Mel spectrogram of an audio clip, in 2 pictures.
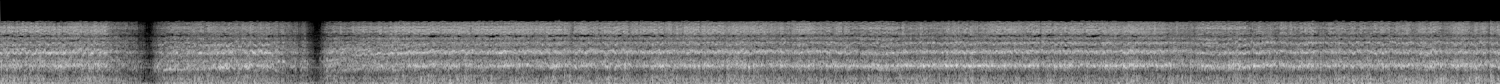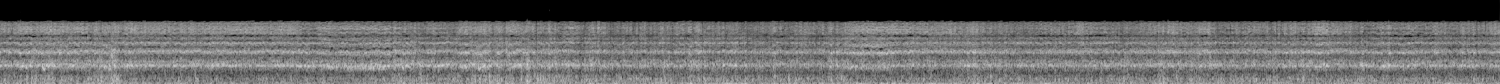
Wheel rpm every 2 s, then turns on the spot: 150, 130, 220, 230, 230, 240, 230, 230, 230, 220, 240, 230, 230, 230, 230.
2-4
